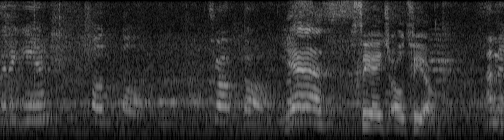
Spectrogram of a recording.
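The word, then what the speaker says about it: coto: Yeah, so it's spelled C-O-T-O, but it's pronounced C-H-O-T-O. In America, we just say koto. But if you say this word, you have to put the H on it like choto.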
